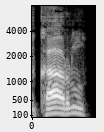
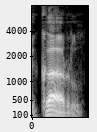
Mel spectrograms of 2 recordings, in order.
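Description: First: «Карл» твёрдо и чуть громче; «Карл» жёстко, ставя точку; решительно. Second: «Карл» мягко, тише, с нисходящим тоном; «Карл» нежно, успокаивающе, с падением в конце; ласково. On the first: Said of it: "решительно произнёс бургомистр". (бургомистр решительно останавливает барона: «Карл» твёрдо) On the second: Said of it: "ласково вмешался бургомистр". (бургомистр ласково обращается к барону: «Карл» тихо и мягко) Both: A narrator's reading.

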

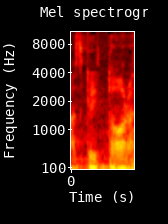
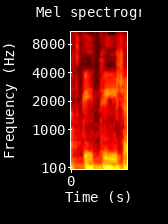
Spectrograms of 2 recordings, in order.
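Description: First: Scrittora said softly, the made-up form; wrong word. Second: Scrittrice said properly, accepting the correction; corrected word. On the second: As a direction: give scrittrice its full form. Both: Shown as a demonstration.

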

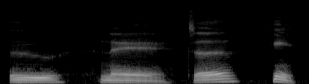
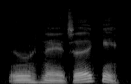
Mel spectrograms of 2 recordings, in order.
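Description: First: U, ne, ze, ki each set apart; nasalized N, syllable by syllable. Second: Said in the usual way. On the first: Shown as a demonstration. Teacher repeats number three for learners, syllable by syllable. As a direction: sound out U, ne, ze, ki slowly with nasalized N. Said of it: "the N sound will be nasalized". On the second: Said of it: "I'll pronounce these words".

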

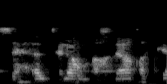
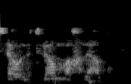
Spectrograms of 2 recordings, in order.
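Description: First: "سهلت" said sahhalta, doubled h and ending in -ta; corrected vowelling. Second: "سهلت" said sahulat, single h with u, ending in -at; uncorrected vowelling. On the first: Student rereading after the teacher's correction, "سهلت" now sahhalta. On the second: Student telling the teacher what their copy has, "سهلت" read sahulat. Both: Shown as a demonstration. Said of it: "عندي سهلت لهم أخلاقك".

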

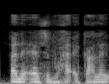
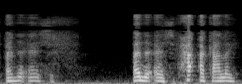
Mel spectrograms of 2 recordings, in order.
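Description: First: Soft sincere apology to wife; quiet heartfelt apology; gentle apology. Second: Soft sincere apology; a husband apologizing softly to his wife; gentle apology. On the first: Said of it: "لما بغلط في زوجتي". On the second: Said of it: "يا ريت لما نغلط". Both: Shown as a demonstration. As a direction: say sorry tenderly.

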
